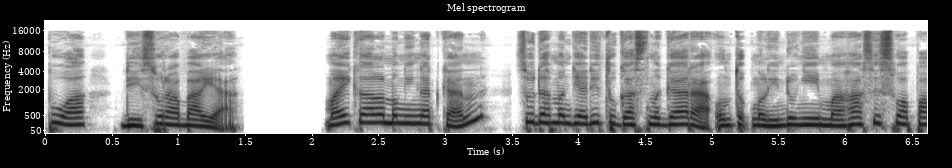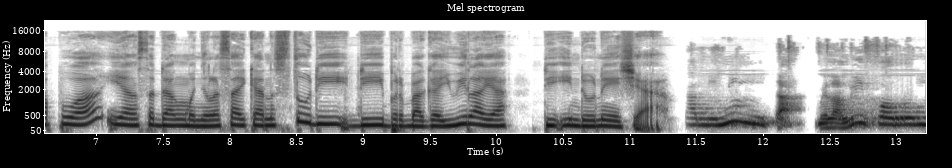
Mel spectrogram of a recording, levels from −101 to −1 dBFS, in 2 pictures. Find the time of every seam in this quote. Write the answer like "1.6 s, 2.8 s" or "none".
none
